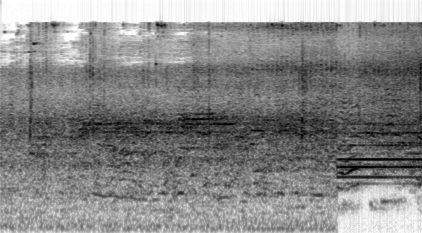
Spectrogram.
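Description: Busy street noise: crowd chatter and traffic with a heavy low rumble. About three and a half seconds in it cuts off abruptly and a steady horn tone sounds.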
